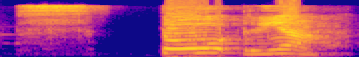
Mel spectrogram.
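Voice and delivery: स्टोरिया stretched out very slowly, each syllable separate; very slow sounding out. Shown as a demonstration. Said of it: "इसका जो अनंसिएशन है".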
